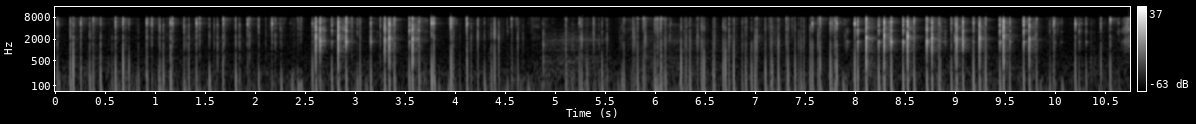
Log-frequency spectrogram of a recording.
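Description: Long fingernails rapidly tap and scratch the silver metal screw lid of a small jar with a blue label, held close to the microphone. A dense, irregular stream of sharp, bright clicks and scrapes fills the clip, with little low end and almost no ring after each hit. Some bursts near the start and end are louder and crisper.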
